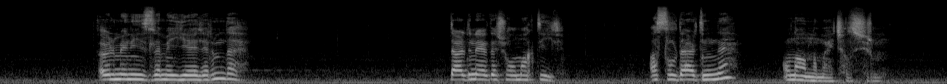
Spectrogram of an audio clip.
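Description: A young woman speaks calmly in short phrases nearby.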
